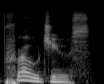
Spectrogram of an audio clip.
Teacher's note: In American English, it would be more like produce. So the O is very round.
